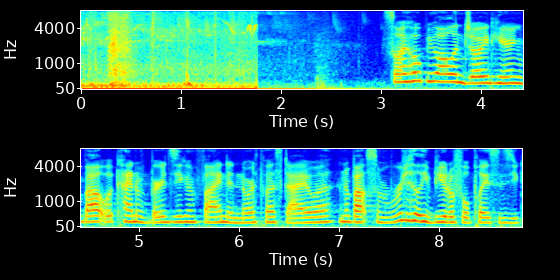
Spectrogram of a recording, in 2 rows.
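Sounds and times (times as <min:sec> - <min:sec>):
deer sniffing at a recorder: 0:00.1 - 0:01.0
speech: 0:03.1 - 0:08.8.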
